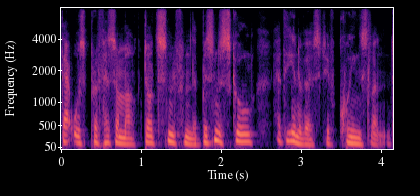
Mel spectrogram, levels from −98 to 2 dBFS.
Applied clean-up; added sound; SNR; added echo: none; none; none; none.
